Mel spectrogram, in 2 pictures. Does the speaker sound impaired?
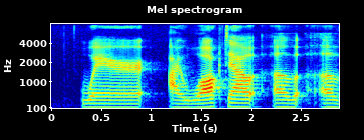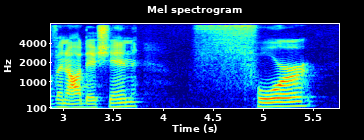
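Yes: stuttering; not caused by nervousness; pauses searching for a word; varies with excitement, worse when hurt, stuttered on tour stage, stuttered a lot in Grease audition; here repeated sounds, prolonged sounds.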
